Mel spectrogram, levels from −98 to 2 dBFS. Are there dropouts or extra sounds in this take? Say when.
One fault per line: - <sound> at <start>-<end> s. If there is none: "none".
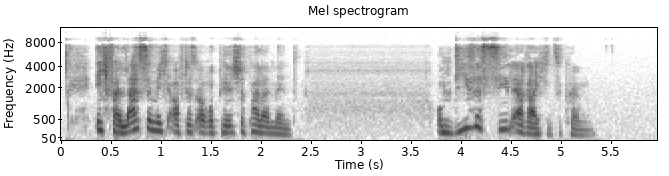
none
